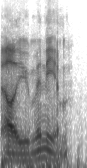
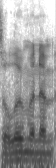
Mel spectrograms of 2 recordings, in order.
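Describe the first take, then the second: First: It has five syllables, ending in -nium. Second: It has four syllables, ending in -num. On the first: "if you go to Britain, they pronounce aluminum aluminium" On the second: "we in North America are stubborn"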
